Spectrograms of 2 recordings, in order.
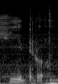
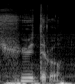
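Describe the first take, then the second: First: The first vowel is a plain 'ee' sound. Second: The first vowel is a rounded front vowel. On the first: The speaker calls it right. "They just pronounce it as E" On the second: The speaker calls it wrong. "They don't say hydro"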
